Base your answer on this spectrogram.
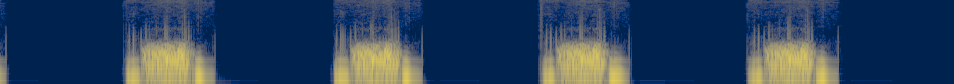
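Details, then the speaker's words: Aortic stenosis murmur heard first at the second right intercostal space, then at the cardiac apex, where it has a higher pitch but keeps its diamond shape: the Gallavardin phenomenon. "the murmur of aortic stenosis will on occasion be audible at the cardiac apex with a change in pitch the gala Vardhan phenomenon despite this increase in pitch this murmur retains his characteristic diamond shape listen to this murmur first at the second right intercostal space and now at the apex"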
